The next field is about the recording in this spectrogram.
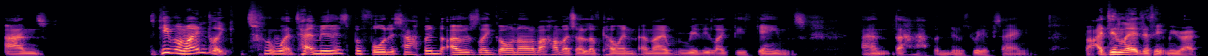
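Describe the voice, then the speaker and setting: A man's voice: mid-range voice, expressive, a little fast, gravelly, a bit bright. A young man rambling casually and with enthusiasm about his old video games, with lots of fillers and asides. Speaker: gaming vlogger.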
